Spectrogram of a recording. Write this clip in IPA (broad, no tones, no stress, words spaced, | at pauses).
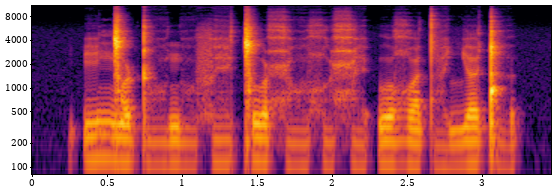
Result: ʔiŋ͡ǀɔ ʈɔ̤ n̪ɔ̤fɛ̤ǀu ħɔ̤χʷə̤ ħɛ̤ʔuʁʷa t̪a̤ʎɜǃə̤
